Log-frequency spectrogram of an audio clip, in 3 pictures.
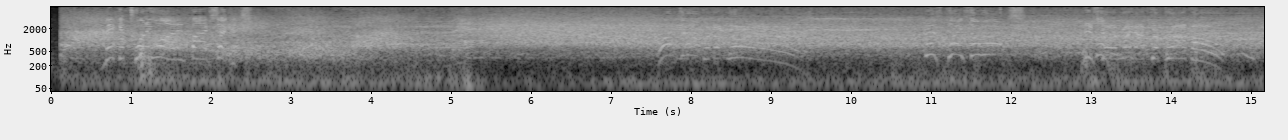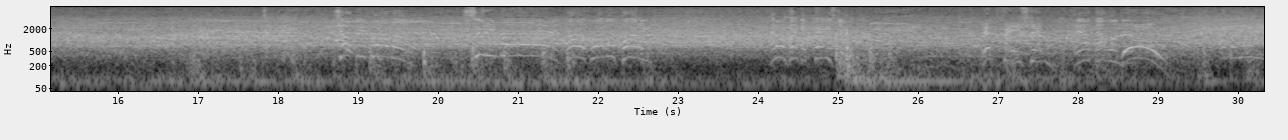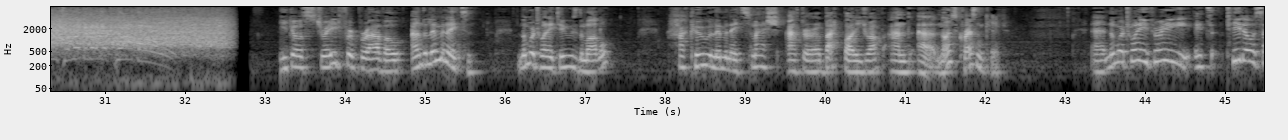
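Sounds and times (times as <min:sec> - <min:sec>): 
wrestling arena crowd erupting in cheers: 0:00.0 - 0:32.7
speech: 0:33.2 - 0:37.4, 0:38.0 - 0:42.3, 0:43.3 - 0:45.4.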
